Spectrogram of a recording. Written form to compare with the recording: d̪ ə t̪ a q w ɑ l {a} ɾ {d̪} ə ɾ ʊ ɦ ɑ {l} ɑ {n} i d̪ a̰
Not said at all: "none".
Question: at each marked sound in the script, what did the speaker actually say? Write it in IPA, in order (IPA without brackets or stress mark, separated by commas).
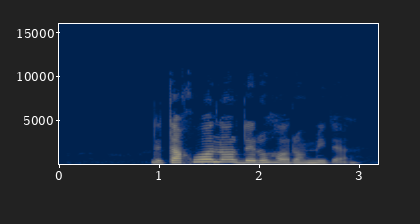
ɑ, d̪, ɾ, m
